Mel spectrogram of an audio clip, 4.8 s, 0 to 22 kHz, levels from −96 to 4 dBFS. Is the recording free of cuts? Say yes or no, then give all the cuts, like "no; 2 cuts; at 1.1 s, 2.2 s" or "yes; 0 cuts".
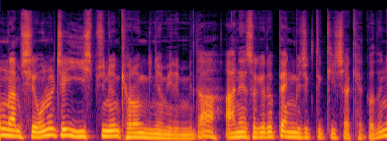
yes; 0 cuts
